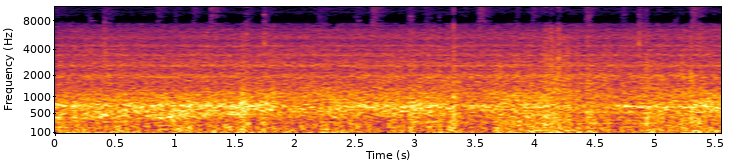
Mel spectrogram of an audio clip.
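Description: Passenger train running at speed through a long rail tunnel: a steady, loud rumble and rush of wheels and air, held in by the tunnel walls, heard at the coach doorway.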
